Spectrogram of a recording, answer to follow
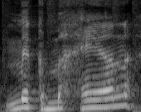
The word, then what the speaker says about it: McMahon: behind it like Jim Jim McMahon Mick Mahan his name is his last name is spelt weird Jim I am just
